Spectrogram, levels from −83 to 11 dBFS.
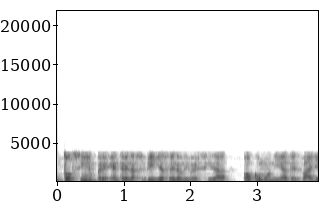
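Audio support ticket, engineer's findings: Computer activity noise, whole clip: faint buzz pulsing at about 1 kHz, around 40 dB below the speech. Processor or graphics load is modulating the shared ground.

GSM full-rate codec, whole clip: buzzy, gravelly speech band-limited to 250 Hz–3.7 kHz. This fits 13 kbit/s GSM full rate, with pulse-excited vocal-tract modelling roughening the voice.

DC step, 2.00 s to 3.55 s: low thump at each end. The waveform zero line shifts and then returns, pointing to a converter offset or a switched input. The speech continues unchanged.

Lost GSM frames, 2.46–2.51 s: brief metallic ring lasting about 40 ms, which fits two dropped 20 ms frames. The decoder repeats the last good frame's parameters.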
